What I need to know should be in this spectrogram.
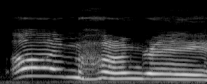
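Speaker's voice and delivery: very loud, bellowing lion roar voice. Reading a story aloud, voicing a lion coming down the path: roaring lion voice. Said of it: "roared the lion".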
